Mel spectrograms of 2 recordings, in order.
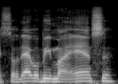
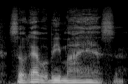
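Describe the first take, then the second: First: Said in the usual way. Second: Low, soft bland answer; deadpan executive sign-off; quoting Howie. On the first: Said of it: "somebody ends by saying". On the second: Retold or imitated. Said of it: "He said".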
